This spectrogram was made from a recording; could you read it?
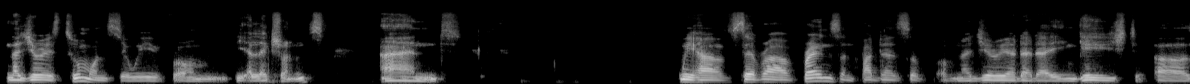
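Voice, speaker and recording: Casting: man from Cameroon, very deep and gravelly, panelist asking questions, dry sound. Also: no room sound.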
